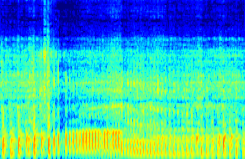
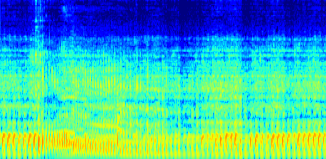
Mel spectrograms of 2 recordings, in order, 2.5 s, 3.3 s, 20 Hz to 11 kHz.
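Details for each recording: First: Single-cylinder bike, carburettor tuning with air screw fully closed (factory setting 1.5 turns out): revs briefly, then off throttle the beat slows too far and stumbles; mixture too rich. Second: Bike after carburettor tuning with slide adjustment: quick blip rises and drops straight back to a low steady idle without hanging or stumbling; clean throttle response.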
